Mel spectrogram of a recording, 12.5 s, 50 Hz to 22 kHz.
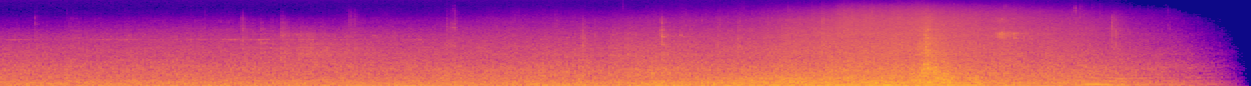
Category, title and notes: Sound effects > Natural elements and explosions
Storm Amy Gust in Urban Environment
A strong gust from Storm Amy blowing the bins over in the back court. ORTF, Line Audio CM4's.
field-recording, storm, storm-amy, urban, wind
